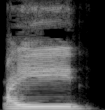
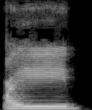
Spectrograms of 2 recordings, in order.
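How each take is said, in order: No difference in how they are said.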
